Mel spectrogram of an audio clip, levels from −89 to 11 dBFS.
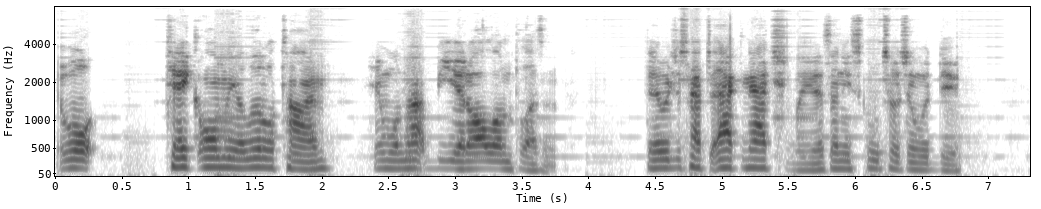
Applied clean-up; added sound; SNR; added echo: neural separator model SepFormer DNS4.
